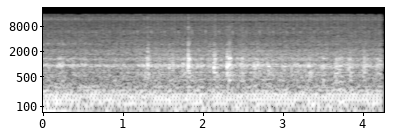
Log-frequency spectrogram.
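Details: Engine heard from underneath at idle on a lift, grinding in front engine area, louder with A/C load: rough, gritty whirr over a steady idle, pointing to a worn water pump bearing.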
